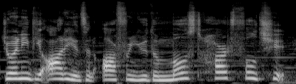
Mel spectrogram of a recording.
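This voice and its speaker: A woman's voice: fairly high pitch, a little fast, soft background music, close to an everyday voice. A woman voicing a gallant knight of beauty with flowery, theatrical, courtly delivery, reading game dialogue. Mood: admiring, gracious. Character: gallant, florid male knight devoted to beauty.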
